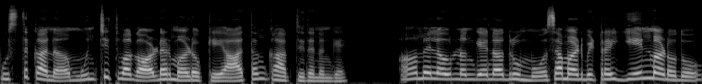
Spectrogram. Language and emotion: Kannada, fearful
